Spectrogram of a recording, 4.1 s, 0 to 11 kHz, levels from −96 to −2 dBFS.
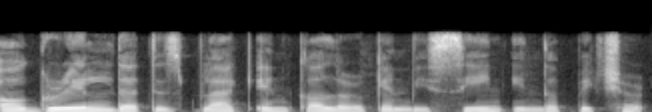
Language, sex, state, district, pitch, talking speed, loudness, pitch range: English, female, Assam, Kamrup Metropolitan, 200 Hz, 190 wpm, -14 LUFS, 180-210 Hz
